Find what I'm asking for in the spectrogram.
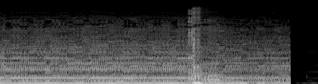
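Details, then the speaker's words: Microwave/range hood combination unit, hood fan running: loud steady droning hum with buzzy rattle as the top vent and loose panels vibrate; noise is from the range hood section, the microwave section is fine. "这一开机呀，就哇哇响。我们先检查一下上边这个出风口，出风口呢也在震动，所以这个震动不小。"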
